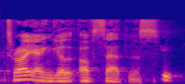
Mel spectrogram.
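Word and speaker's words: Triangle of Sadness: بعد یه فیلم هم هست به اسم ترانگل آف سادنس، اگه اشتباه تلفظ نکرده باشم، مثلث غم، تراینگل آف سادنس.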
